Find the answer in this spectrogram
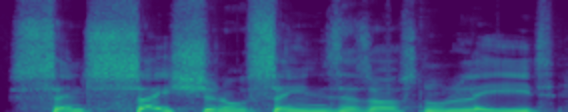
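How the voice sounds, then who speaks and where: A man hosting a live fan football watch-along, commentating in an informal, excitable, matey way. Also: mid-range voice, a little slow, slight background noise.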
